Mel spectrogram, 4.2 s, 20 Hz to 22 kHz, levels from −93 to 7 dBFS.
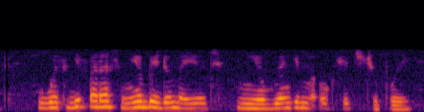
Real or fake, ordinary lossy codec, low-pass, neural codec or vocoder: real; Opus, 64 kbps; 3.6 kHz; none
